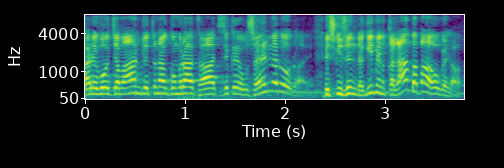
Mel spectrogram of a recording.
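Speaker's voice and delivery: high, marvelling exclamation; amazed neighbours. Retold or imitated. (حیرت سے بلند آواز)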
